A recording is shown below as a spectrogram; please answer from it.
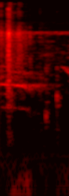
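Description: Chickens on a farm give a few short clucks, close by, over a faint outdoor background.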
